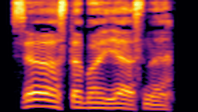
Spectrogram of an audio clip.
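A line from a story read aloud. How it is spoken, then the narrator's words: Drawling. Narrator (Russian): протянул Лажон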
